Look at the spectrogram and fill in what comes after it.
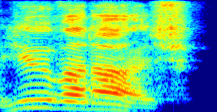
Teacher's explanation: Now I'm putting the accent on the last syllable.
